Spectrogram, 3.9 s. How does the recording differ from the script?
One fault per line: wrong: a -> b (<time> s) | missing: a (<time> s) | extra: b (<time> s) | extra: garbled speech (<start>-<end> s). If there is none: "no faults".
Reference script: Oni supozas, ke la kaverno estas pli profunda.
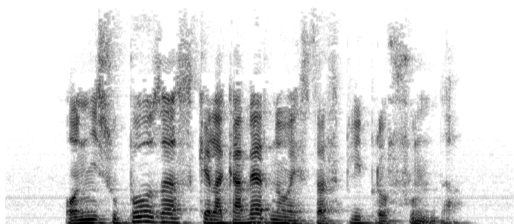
no faults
